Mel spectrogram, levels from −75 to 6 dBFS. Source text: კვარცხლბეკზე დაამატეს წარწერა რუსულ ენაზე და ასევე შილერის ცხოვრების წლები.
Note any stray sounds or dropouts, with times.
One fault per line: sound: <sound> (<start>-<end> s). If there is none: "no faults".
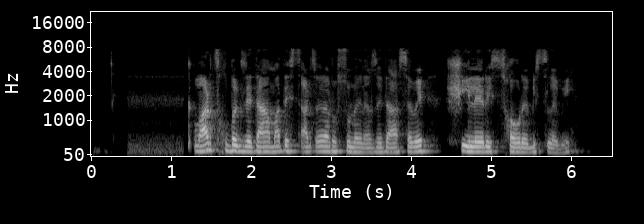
no faults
